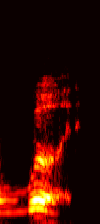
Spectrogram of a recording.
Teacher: So it's basically it's as if there was no letter there, but you start with your lips almost closed. So would, and then you open them.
